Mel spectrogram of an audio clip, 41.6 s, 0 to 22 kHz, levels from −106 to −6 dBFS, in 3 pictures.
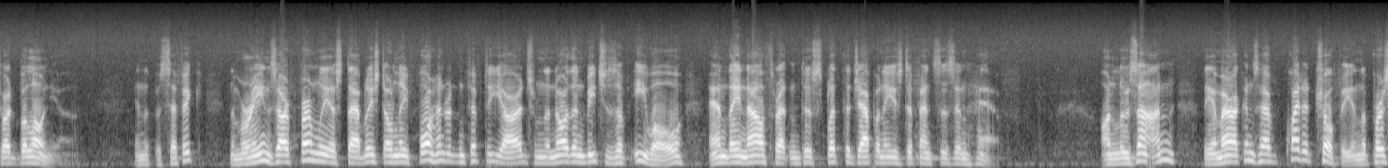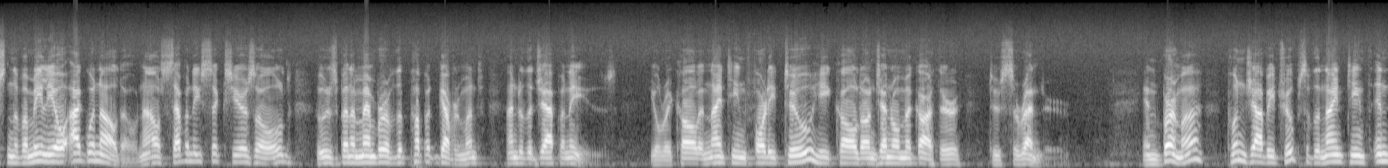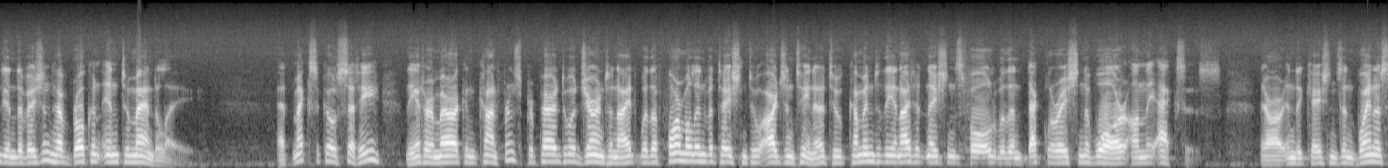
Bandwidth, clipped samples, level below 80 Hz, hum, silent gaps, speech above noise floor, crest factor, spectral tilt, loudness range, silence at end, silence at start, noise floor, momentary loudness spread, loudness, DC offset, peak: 15 kHz; under 0.1%; -62 dBFS; none; none; 33 dB; 18 dB; -5 dB/octave; 3 LU; 0 s; 0 s; -51 dBFS; 10 LU; -18 LUFS; under 0.1%; 0 dBFS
